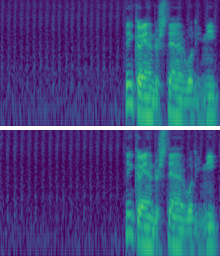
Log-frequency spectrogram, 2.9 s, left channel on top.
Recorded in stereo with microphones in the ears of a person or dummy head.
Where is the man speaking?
10° left (ahead or behind), 0.6 m; by 2.8 s 20° right (ahead or behind), 1.2 m.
